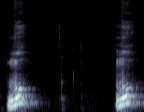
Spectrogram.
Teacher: Vous fermez les cordes vocales et vous bougez plus. Vous relâchez pas les cordes vocales. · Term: hamza sun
